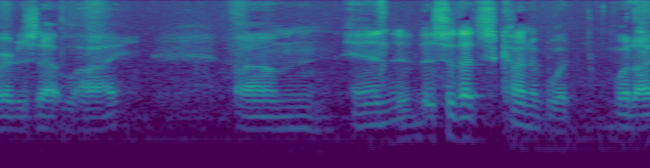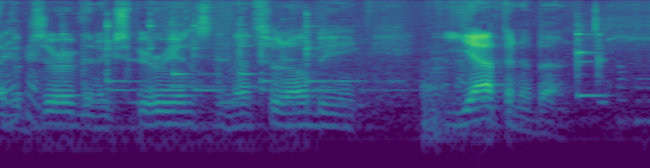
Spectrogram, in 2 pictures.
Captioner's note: ring tone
